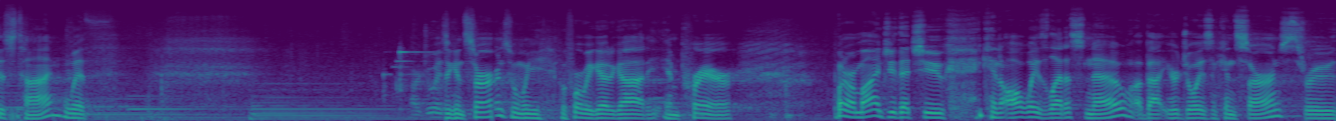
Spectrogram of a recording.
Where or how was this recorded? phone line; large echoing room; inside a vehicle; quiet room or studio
large echoing room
